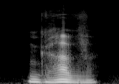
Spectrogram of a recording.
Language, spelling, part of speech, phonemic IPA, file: French, grave, adjective / adverb / verb, /ɡʁav/, Fr-grave.ogg
- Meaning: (adjective) 1. serious 2. solemn 3. low-pitched 4. back; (adverb) much; a lot; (verb) inflection of graver: first/third-person singular present indicative/subjunctive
